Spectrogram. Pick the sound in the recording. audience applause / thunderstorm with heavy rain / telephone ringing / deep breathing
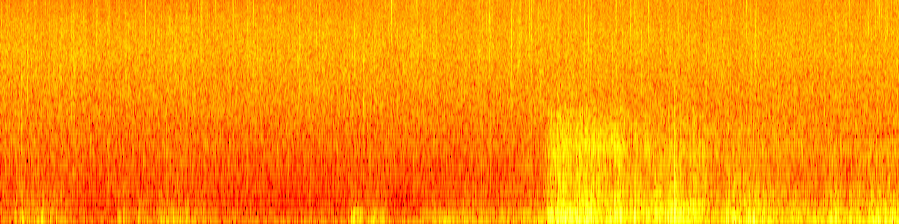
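thunderstorm with heavy rain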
